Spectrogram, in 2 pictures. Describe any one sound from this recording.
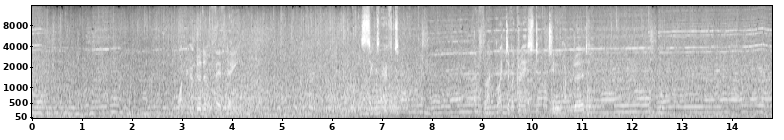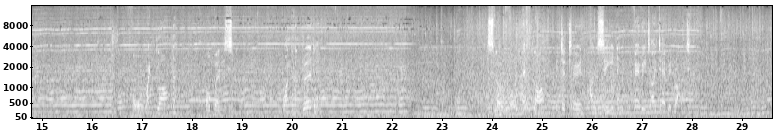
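A rally car engine revs hard and shifts gears.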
